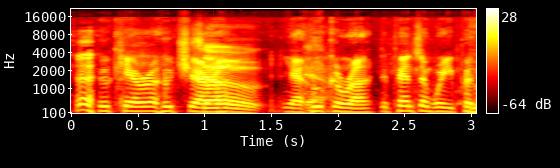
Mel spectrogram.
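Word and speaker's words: Heuchera: Yeah, Hookera. Depends on where you put the accent. Right. Yeah. One, when you're pronouncing botanical names, you should remember that CH is always K.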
